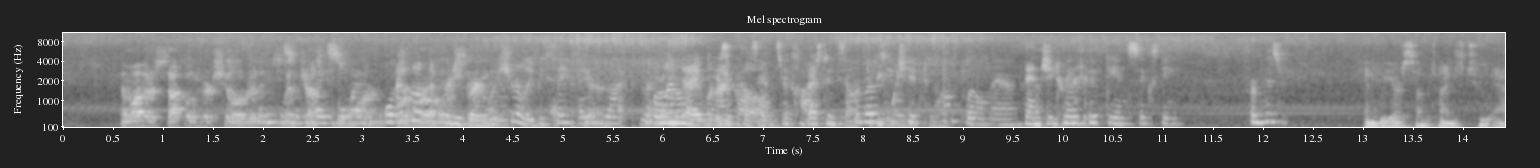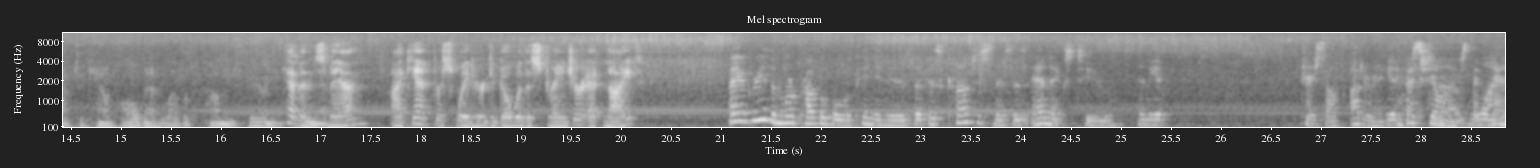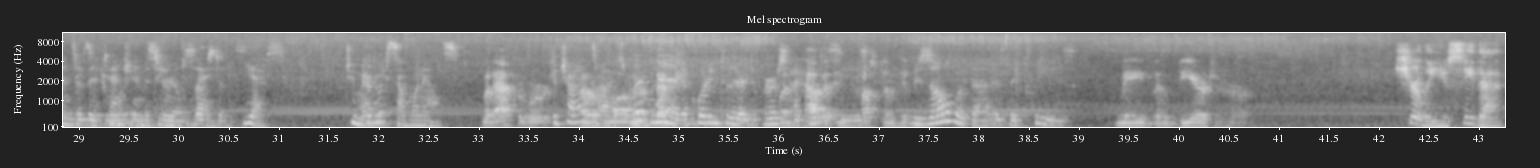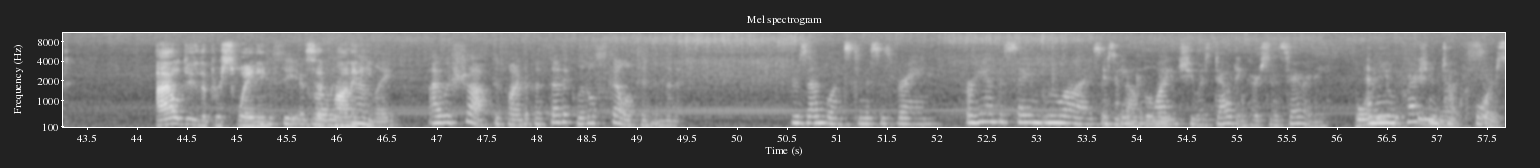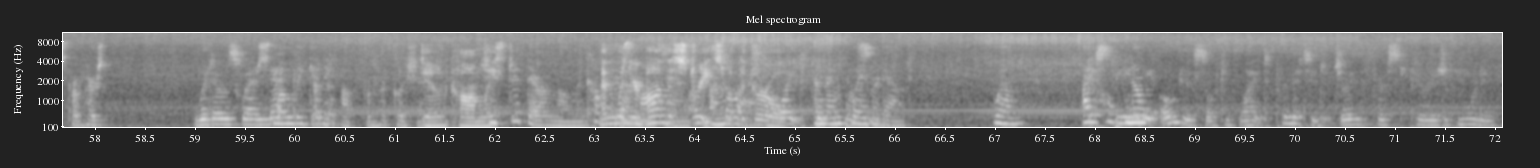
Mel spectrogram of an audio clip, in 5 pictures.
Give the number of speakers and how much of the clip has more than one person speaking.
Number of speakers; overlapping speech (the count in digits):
8, about 39%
